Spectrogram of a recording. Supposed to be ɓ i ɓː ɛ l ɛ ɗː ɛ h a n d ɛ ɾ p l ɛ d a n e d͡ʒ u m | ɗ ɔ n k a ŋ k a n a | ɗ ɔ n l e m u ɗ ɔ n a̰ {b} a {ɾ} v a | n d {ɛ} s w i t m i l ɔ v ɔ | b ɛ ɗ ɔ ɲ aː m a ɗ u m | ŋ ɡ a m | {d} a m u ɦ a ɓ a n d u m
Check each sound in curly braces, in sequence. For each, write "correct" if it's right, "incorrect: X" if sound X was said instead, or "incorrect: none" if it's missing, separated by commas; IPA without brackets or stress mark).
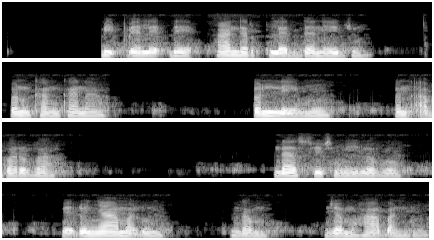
correct, correct, incorrect: a, incorrect: d͡ʒ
